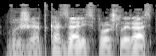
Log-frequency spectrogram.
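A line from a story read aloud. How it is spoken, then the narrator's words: Breathless hoarse rasp. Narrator (Russian): прохрипел я, через минуту чувствуя, что теряю сознание от нехватки кислорода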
